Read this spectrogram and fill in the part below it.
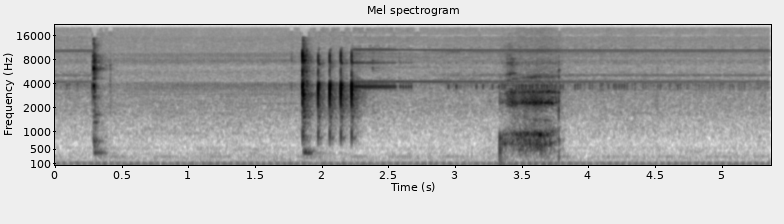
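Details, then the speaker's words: Danbridge JP12A 12 kV high-voltage insulation tester (c.1985?), voltage cranked up: burst of sharp snaps then hissing crackle over faint hum; high-voltage spark-over, suspected in the cable, with voltage racing on the meter. "did you hear that it was definitely spark over somewhere and that is probably in the cable or in its scary"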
